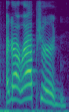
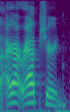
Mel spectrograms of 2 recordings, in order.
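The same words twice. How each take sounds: First: Higher, louder mock announcement; raised, punchy exclamation; mock excited cry. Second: Said in the usual way. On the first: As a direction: call it out with playful excitement. Repeats the line, escalating.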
